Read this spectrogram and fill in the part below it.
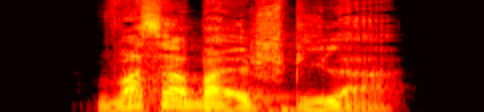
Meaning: water polo player (male or of unspecified sex)
- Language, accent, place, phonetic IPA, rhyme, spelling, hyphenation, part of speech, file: German, Germany, Berlin, [ˈvasɐbalˌʃpiːlɐ], -iːlɐ, Wasserballspieler, Was‧ser‧ball‧spie‧ler, noun, De-Wasserballspieler.ogg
